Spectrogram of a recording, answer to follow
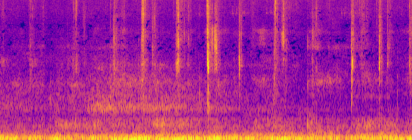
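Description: Faint footsteps on old gritty concrete steps, each a short crisp crunch, coming irregularly about once a second over a low steady rumble.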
